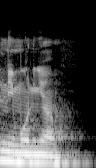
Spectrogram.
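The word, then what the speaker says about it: pneumonia: जैसे निमोनिया इसका स्पेलिंग इस प्रकार से होता है किंतु पढ़ा इस प्रकार से जाता है।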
